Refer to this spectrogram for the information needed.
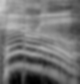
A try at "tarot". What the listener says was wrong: That second T, man. You don't say it.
